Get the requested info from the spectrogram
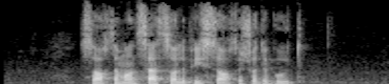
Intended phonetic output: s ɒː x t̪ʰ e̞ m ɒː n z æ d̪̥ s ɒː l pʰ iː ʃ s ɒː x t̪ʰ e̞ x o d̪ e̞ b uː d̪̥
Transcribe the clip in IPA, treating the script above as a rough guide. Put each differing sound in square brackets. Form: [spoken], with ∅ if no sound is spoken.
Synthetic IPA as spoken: s ɒː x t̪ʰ e̞ m ɒː n [s] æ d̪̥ s ɒː l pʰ iː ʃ s ɒː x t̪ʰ e̞ [ʃ] o d̪ e̞ b uː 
